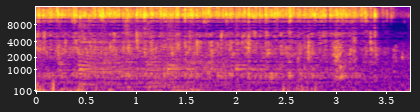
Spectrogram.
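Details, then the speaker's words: Whirlpool-style top-load washer with the cold inlet valve faulty, causing squealing and dribbling fill: the hot water valve is selected alone and fills with a strong, steady rush, no squeal. The hot inlet valve is working normally. "so we turn the cold water valve off one more click to the right turns on this light which is going to be the hot water valve and when we start at we've got plenty of water"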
